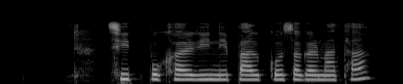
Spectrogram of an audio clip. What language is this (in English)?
Nepali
